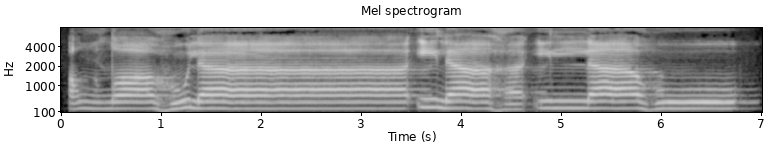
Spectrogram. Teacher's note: اس سے پہلے جو حرف آ رہا ہے حمزہ، اس پر زبر ہے، تو آپ یہاں پر اللہ کو پر پڑھیں گے، باریک نہیں پڑھنا، ٹھیک ہے۔ اللہ لا الہ نہیں کہنا، بلکہ اللہ لا۔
